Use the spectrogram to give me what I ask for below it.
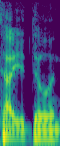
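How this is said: It is said in a neutral Rocky impression.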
